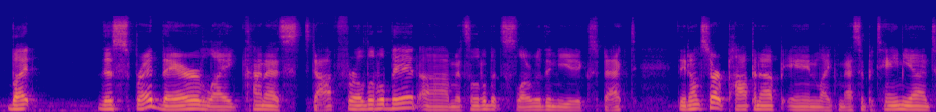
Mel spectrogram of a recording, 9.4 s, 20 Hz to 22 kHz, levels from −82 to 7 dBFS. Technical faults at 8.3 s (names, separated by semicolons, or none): jitter buffer speed-up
